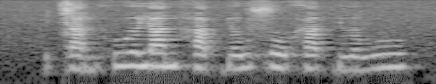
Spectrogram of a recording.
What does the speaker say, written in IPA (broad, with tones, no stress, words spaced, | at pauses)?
ca˨˩˨nxu˧ə̯ja˧˥n ha˨˩k̚jə˧˥wso˨˩˦ xa˨˩t̚jɨ˨˩˨ə̯vu˧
